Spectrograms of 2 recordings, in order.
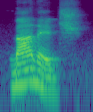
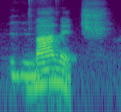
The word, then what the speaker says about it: manage: balance balance and also manage manage the sil that stress in the first syllable ma manage so perfect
